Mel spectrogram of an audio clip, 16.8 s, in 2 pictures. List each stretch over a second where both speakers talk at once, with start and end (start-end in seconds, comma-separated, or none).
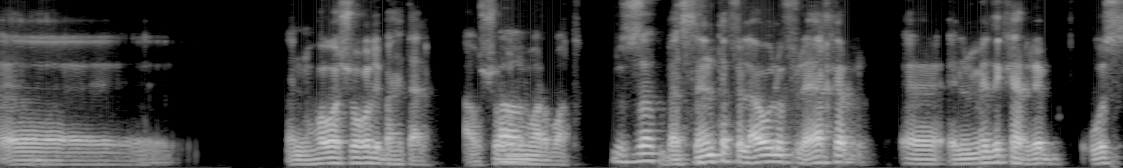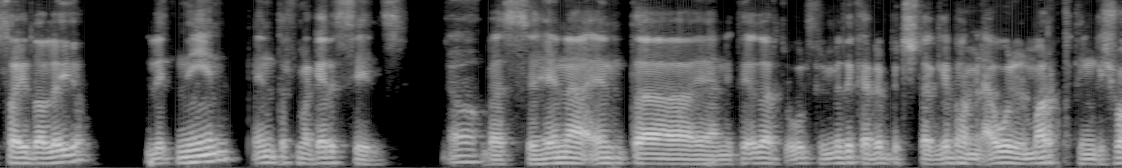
none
